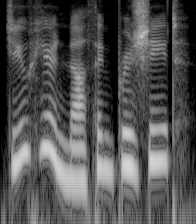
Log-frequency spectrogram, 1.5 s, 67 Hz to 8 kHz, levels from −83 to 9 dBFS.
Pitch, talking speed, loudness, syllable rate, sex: 235 Hz, 205 wpm, -14 LUFS, 5.8 syllables/s, female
